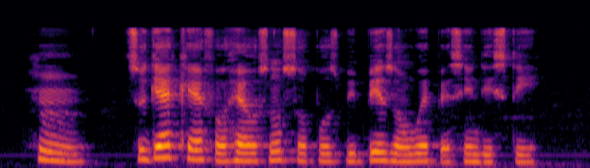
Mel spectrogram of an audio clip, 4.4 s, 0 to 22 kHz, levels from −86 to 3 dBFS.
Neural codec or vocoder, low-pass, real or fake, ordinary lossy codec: none; none; real; none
